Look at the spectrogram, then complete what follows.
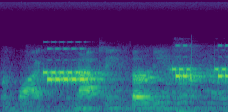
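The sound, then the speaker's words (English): A telephone rings in repeated bright, warbling bursts during an interview about moonshining in Cannon County, with people talking around the rings. “During the interview, Ricky's phone rings, which leads to another story.”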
